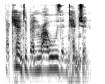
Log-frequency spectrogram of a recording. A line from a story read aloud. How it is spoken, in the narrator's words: my voice growled out, sounding far too much like Rome's voice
